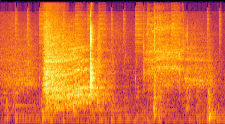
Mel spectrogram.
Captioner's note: mellow music; Byron sighs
